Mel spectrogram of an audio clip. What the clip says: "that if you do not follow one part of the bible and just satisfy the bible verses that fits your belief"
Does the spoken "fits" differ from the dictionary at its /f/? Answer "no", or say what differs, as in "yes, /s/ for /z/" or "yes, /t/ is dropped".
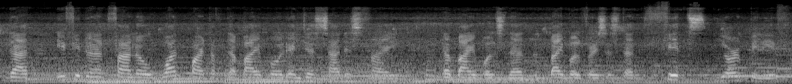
no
